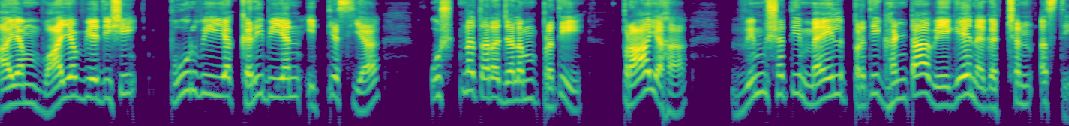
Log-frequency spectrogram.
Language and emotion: Sanskrit, neutral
